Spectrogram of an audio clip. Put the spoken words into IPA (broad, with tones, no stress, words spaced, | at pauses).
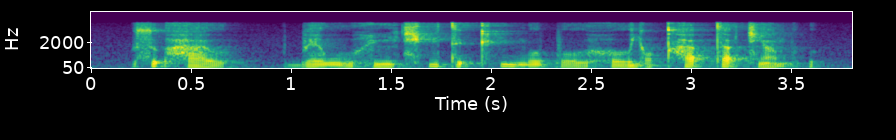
sʰʊ˦ʔha˨ʊ̯ | bɛ˦wu˨hĩ˨ t͡ɕʰi˦˨tɪ˦ʔ kʰi˦˨ ŋo˦˨ʊ̯po˨ʊ̯ho˦˨ʊ̯jɔ˦˨ kʰä˦ʔtä˦ʔ t͡ɕã˨bʊ˦ʔ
